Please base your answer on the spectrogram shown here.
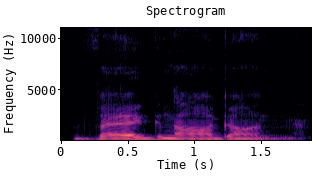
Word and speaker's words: Vegnagun: How do you pronounce that new dark forward we have? Vegnagun? Vegnagun.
